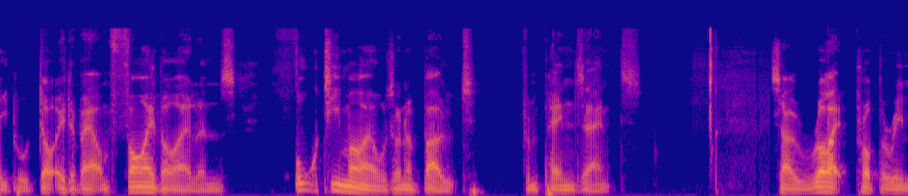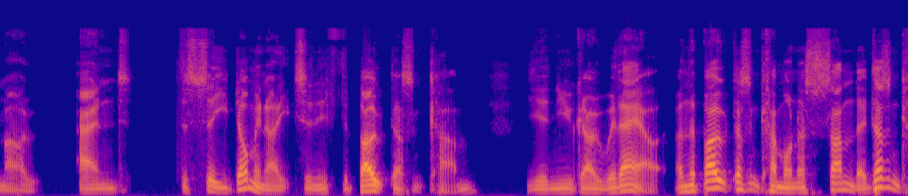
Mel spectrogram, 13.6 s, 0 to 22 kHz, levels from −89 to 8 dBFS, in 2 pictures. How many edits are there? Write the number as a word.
one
